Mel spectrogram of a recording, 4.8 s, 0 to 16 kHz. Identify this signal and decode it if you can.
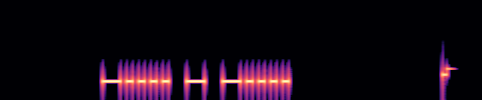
Morse code, heard as a keyed tone, about 20 wpm, 700 Hz. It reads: 6T6
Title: All Cut Numbers - 3-Digit 20wpm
